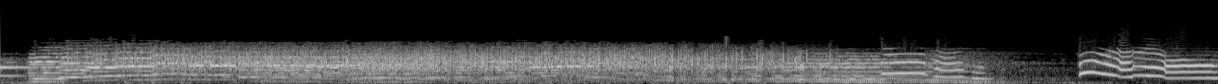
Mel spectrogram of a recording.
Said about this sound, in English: Just a moment, …. Please, that yawning. Huh? That yawning. Yeah, that's what it was. Anything wrong with it? I believe your mouth was open.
